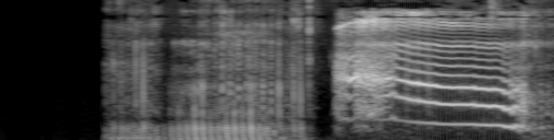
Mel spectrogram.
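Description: A domestic cat named Rocket vocalizes: a low, pulsing growl-like rumble, a brief pause, then a loud, drawn-out meow that wavers and trails off. No one speaks.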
